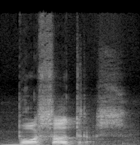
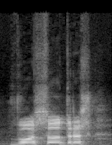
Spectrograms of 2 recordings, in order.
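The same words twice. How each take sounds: First: The first sound is a B, both lips together. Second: The first sound is a V, lips on teeth. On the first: "It sounds like a B" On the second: "vosotros with a V"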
